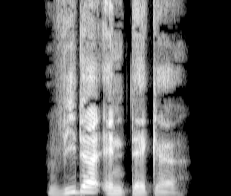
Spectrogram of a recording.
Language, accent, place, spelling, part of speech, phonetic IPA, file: German, Germany, Berlin, wiederentdecke, verb, [ˈviːdɐʔɛntˌdɛkə], De-wiederentdecke.ogg
- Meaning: inflection of wiederentdecken: 1. first-person singular present 2. first/third-person singular subjunctive I 3. singular imperative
